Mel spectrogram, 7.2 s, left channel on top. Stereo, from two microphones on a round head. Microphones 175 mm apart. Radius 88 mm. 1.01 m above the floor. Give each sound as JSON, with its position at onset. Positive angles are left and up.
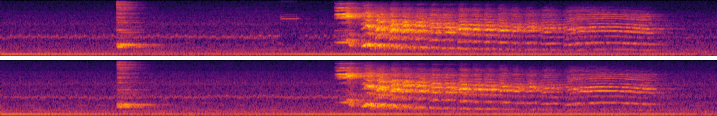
{"t": 1.2, "sound": "a cowbell", "side_deg": 65, "distance_m": 1.3}
{"t": 3.3, "sound": "laughter", "side_deg": 45, "distance_m": 1.1}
